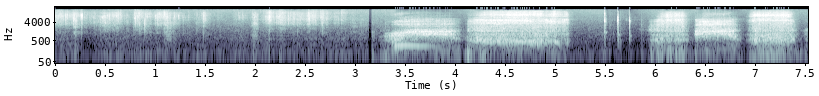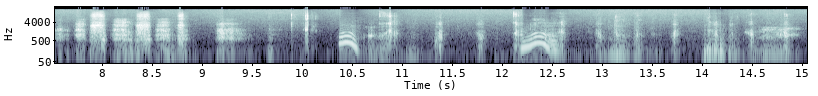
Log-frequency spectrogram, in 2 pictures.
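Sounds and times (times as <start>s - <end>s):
person blowing on food: 3.3s - 5.2s, 5.9s - 7.5s
clicky mouth sounds: 5.5s - 6.2s, 9.7s - 15.0s.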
